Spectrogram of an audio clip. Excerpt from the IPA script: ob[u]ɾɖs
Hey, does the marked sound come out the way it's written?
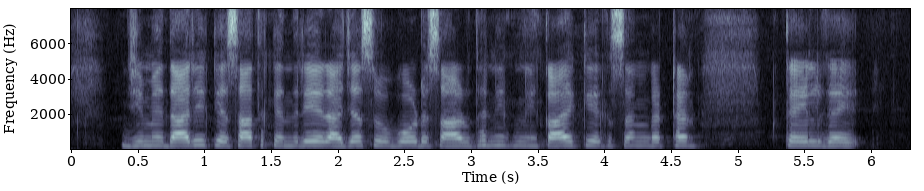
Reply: no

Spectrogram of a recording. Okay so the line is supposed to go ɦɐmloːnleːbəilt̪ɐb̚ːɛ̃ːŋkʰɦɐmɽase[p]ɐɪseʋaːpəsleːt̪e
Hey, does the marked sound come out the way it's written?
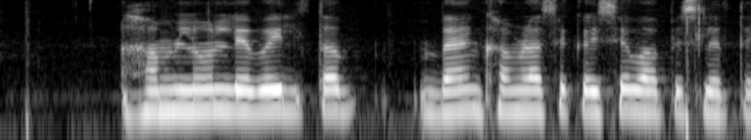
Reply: no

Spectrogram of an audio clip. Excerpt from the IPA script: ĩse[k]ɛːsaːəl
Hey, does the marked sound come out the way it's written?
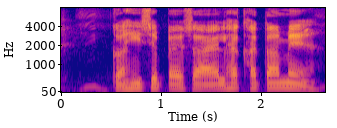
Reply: no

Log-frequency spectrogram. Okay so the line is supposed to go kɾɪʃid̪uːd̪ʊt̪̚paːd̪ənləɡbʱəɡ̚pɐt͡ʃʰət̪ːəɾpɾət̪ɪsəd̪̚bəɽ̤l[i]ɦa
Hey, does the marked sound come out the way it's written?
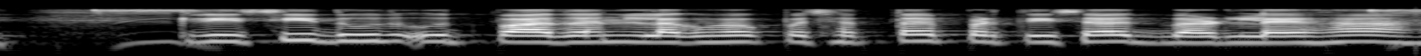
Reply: no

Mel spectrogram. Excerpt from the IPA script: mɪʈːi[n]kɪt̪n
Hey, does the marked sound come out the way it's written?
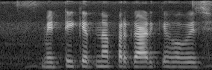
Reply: no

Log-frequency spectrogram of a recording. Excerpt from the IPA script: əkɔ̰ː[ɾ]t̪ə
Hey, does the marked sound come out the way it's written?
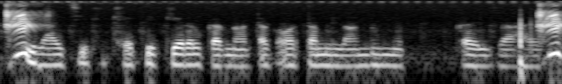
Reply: yes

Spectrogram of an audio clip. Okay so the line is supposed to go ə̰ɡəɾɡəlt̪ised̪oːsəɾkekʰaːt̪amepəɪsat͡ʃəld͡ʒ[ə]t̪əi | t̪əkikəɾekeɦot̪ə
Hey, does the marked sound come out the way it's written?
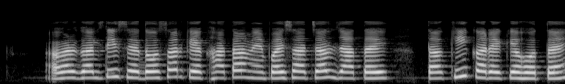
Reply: no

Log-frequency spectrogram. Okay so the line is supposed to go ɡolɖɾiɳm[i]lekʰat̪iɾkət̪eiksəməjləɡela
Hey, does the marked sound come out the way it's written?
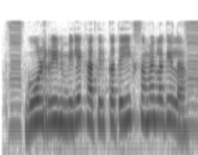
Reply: yes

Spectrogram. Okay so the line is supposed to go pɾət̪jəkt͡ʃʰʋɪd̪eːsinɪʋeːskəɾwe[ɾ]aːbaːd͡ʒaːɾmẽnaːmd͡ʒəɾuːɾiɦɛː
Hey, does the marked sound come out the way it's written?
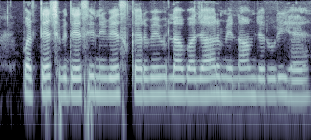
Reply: no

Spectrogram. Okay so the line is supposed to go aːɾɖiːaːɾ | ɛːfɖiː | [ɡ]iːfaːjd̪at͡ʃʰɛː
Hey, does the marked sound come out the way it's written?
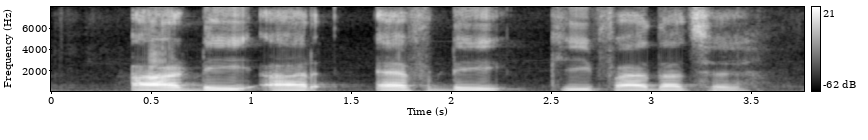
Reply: no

